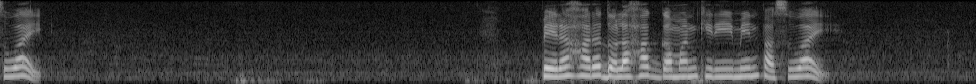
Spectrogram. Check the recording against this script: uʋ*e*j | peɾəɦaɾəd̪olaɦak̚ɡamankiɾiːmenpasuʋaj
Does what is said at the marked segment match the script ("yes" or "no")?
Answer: no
